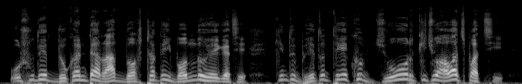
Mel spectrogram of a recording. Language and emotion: Bengali, fearful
